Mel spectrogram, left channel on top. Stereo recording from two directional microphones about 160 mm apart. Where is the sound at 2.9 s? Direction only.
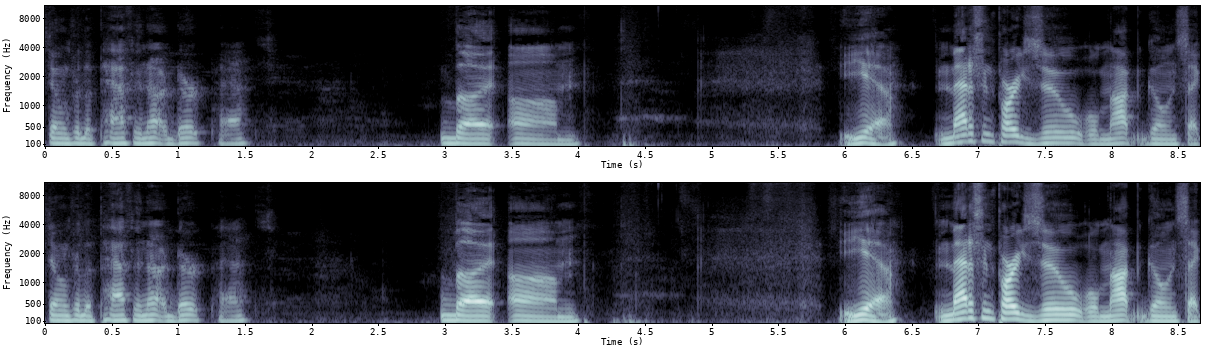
30° right (ahead or behind).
